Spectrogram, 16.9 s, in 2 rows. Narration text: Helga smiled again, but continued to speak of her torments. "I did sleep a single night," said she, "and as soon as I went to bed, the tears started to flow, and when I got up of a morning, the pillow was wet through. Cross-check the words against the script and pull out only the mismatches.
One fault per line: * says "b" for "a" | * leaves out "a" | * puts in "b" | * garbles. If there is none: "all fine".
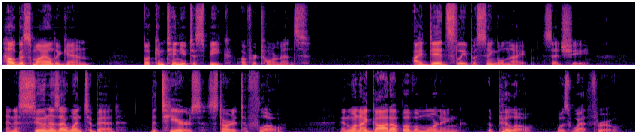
all fine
